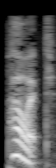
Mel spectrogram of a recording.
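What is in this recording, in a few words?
"poet", American English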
